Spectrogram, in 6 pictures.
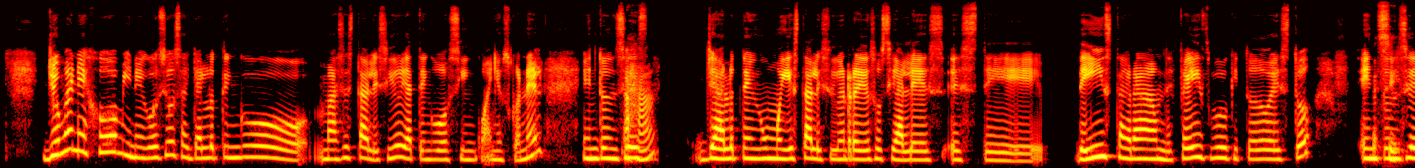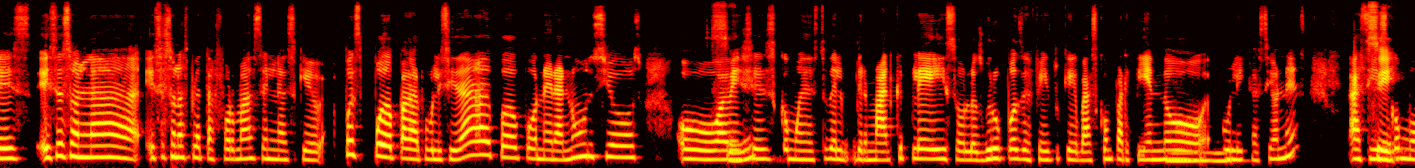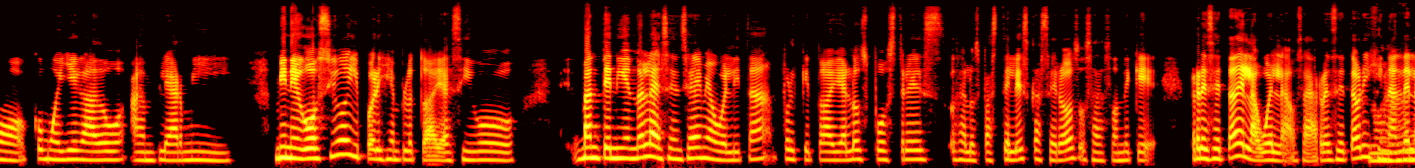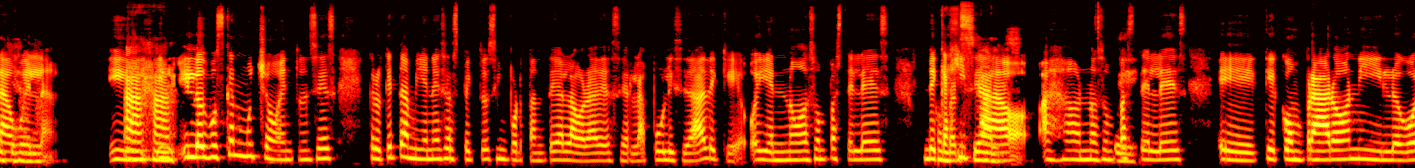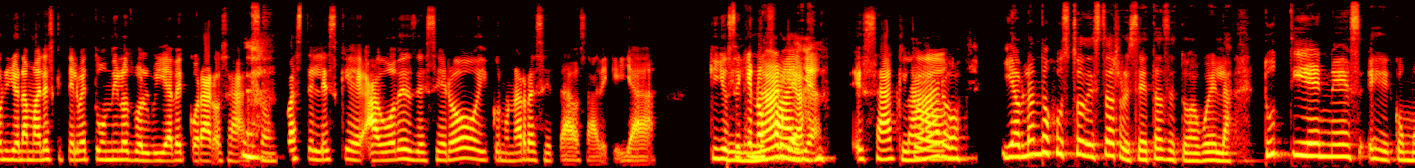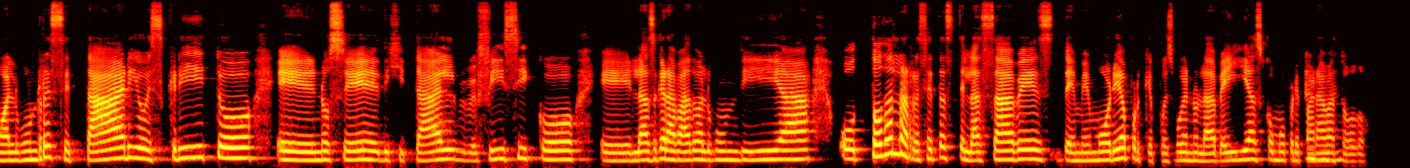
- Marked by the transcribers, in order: chuckle; chuckle
- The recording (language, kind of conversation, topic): Spanish, podcast, ¿Qué importancia tienen para ti las recetas de tu abuela?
